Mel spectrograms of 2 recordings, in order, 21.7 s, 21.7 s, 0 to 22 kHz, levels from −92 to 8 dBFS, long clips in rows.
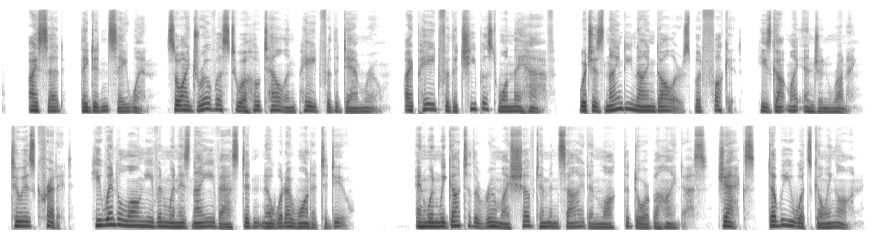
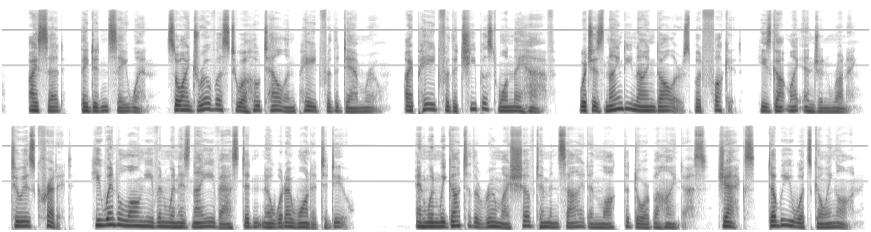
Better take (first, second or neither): first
